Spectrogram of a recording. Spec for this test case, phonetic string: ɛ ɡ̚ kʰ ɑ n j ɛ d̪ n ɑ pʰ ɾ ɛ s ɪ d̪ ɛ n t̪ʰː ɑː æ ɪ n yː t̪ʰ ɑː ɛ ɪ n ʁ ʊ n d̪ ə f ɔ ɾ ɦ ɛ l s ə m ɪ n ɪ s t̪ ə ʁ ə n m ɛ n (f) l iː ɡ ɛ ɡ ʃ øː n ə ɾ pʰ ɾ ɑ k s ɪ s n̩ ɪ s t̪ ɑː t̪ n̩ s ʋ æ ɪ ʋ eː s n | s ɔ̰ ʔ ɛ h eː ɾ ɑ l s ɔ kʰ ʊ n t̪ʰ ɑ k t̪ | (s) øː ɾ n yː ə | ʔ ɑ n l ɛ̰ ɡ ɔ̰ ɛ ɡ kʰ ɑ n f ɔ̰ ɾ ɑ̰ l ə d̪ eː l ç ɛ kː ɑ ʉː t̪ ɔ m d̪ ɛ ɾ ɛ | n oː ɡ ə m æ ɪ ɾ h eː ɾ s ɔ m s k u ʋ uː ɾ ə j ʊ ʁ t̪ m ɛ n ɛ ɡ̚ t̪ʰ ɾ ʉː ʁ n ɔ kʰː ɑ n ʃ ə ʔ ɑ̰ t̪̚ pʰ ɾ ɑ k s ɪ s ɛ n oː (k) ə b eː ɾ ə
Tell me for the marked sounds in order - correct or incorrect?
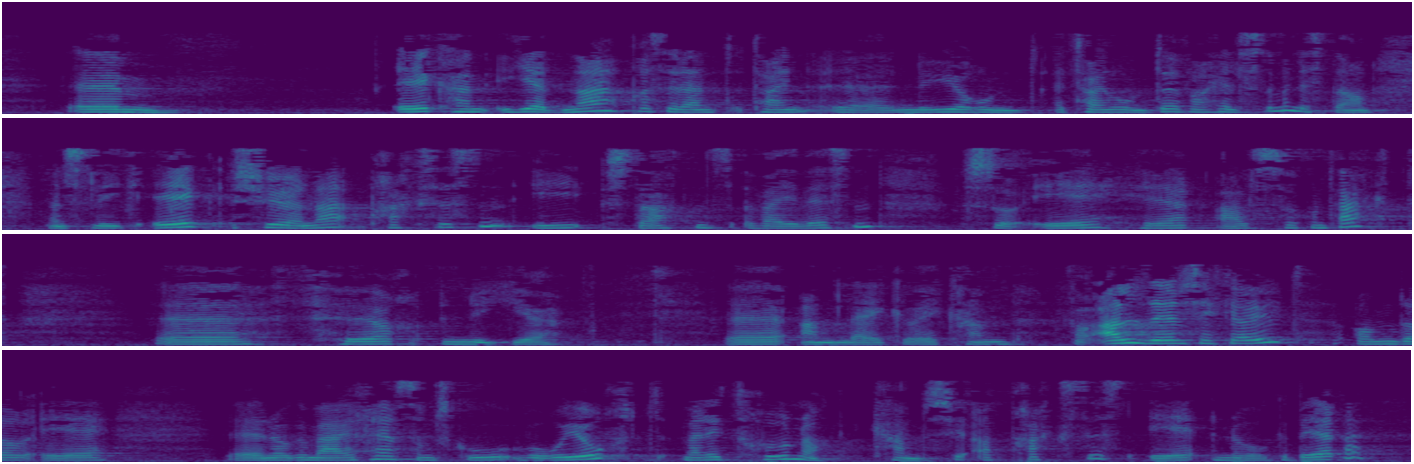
incorrect: s, incorrect: f, incorrect: ɡ

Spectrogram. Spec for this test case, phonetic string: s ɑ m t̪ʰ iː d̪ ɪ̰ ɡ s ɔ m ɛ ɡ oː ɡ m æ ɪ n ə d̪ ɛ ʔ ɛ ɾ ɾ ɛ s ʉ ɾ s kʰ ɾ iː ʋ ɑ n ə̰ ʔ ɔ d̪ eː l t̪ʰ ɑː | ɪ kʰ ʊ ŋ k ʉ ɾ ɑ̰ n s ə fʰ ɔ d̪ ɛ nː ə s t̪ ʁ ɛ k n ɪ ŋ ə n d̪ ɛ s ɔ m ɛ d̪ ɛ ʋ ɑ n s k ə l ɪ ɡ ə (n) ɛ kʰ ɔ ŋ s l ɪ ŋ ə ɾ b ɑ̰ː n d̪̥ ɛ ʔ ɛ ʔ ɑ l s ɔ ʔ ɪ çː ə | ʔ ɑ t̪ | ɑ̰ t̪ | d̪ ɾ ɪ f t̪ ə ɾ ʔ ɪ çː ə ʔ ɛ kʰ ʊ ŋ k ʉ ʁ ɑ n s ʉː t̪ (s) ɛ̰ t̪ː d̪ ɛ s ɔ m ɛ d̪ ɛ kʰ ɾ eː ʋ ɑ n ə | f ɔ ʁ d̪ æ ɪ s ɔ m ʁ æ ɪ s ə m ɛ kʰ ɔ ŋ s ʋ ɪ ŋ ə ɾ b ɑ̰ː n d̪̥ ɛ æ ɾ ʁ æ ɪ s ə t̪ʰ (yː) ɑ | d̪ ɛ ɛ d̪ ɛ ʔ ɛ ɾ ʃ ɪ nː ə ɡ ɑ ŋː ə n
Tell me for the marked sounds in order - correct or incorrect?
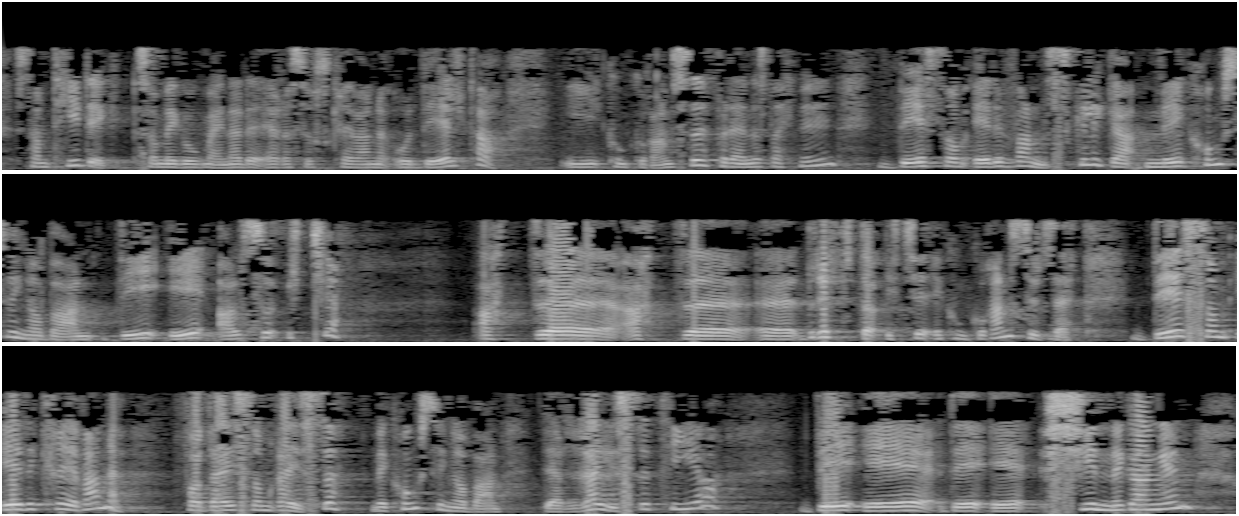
incorrect: m, correct, incorrect: iː

